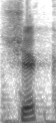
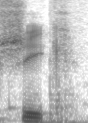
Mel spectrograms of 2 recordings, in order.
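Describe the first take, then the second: First: It starts with 'ch' and has a short vowel. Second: It starts with 'sh' and has a long vowel. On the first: It refers to chicken. "Because it's chicken, so you say it chick" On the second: It means stylish. "the word chic is something a little bit different"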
